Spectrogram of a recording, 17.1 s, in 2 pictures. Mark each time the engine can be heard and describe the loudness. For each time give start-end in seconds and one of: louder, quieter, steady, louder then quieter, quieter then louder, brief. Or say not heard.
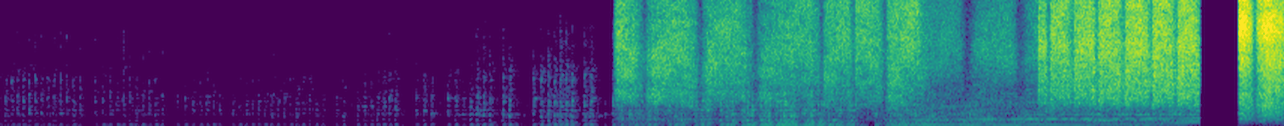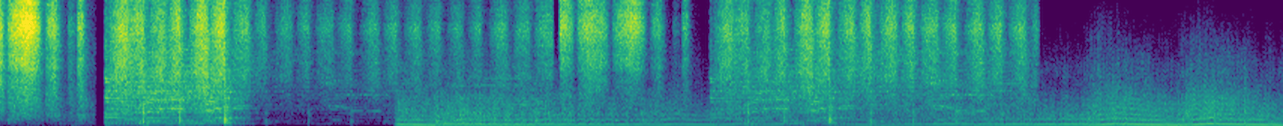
0.0-7.7 louder
11.2-17.0 quieter then louder.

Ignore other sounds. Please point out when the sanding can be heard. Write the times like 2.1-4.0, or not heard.
4.0-15.5.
